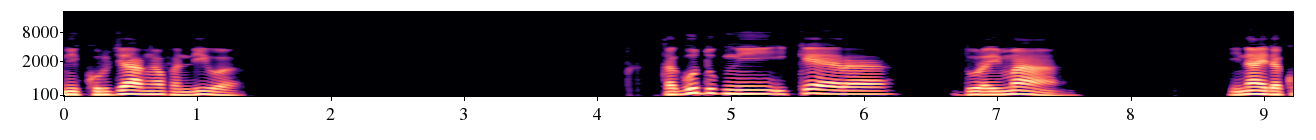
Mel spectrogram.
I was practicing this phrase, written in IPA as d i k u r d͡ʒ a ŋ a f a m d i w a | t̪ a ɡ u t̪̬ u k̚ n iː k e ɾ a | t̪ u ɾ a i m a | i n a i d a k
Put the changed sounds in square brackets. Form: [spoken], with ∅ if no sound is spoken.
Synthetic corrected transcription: [n] i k u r d͡ʒ a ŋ a f a [n] d i w a | t̪ a ɡ u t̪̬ u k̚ n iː k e ɾ a | t̪ u ɾ a i m a | i n a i d a k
